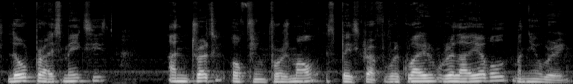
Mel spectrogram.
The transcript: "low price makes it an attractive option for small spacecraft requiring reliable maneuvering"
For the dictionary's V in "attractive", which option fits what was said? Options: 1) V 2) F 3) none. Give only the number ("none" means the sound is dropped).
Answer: 3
